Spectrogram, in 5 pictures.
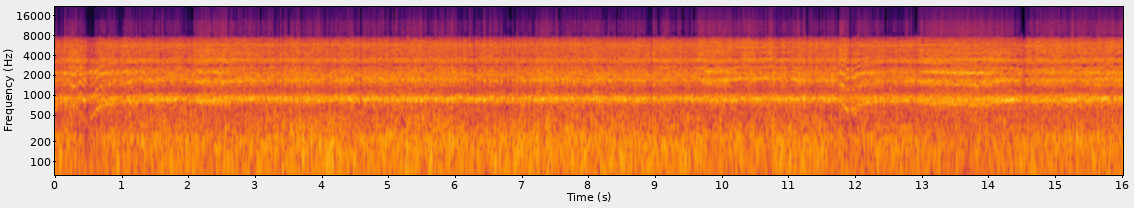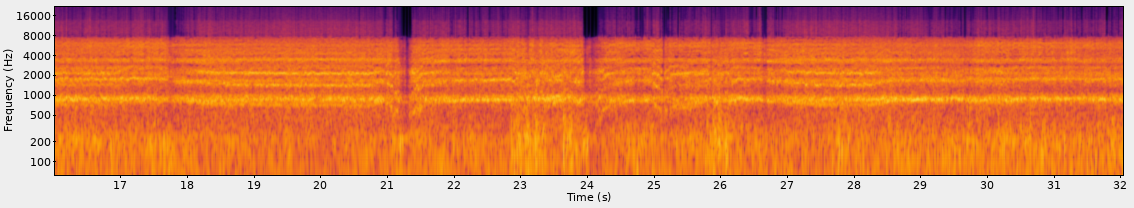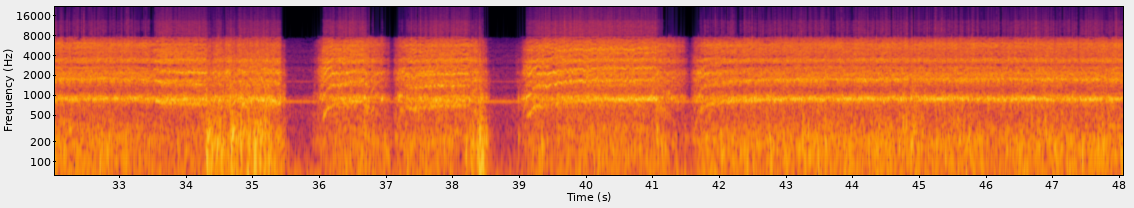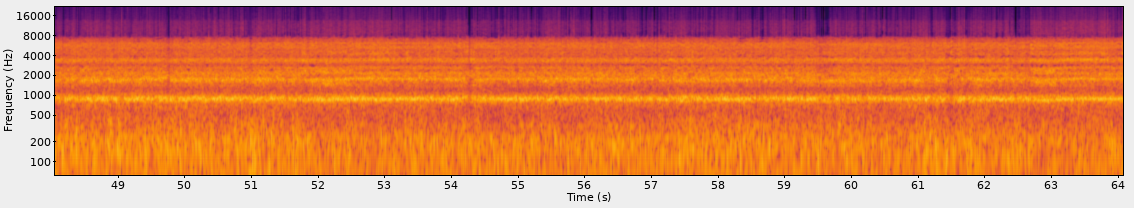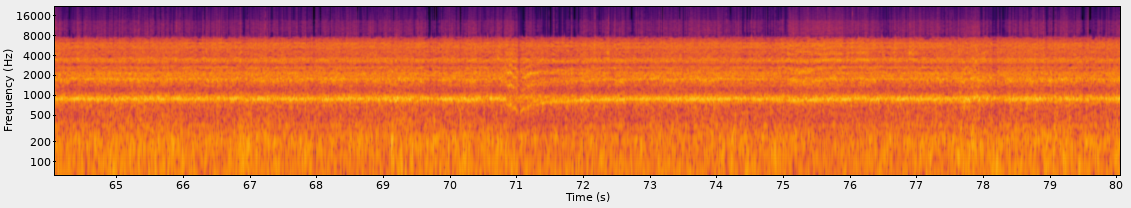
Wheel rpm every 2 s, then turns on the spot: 140, 220, 230, 230, 230, 230, 210, 210, 210, 220, 190, 190, 160, 210, 220, 230, 230, 200, 110, 110, 170, 170, 240, 240, 230, 230, 230, 230, 230, 230, 230, 230, 230, 230, 230, 230, 220, 230, 230, 230.
38-40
